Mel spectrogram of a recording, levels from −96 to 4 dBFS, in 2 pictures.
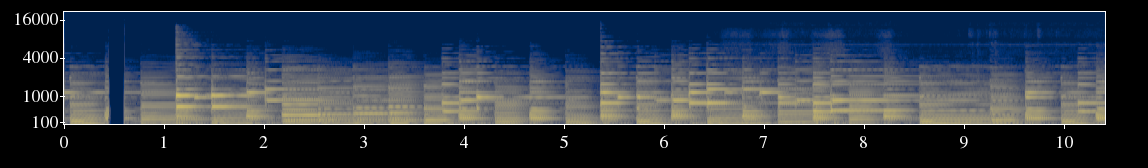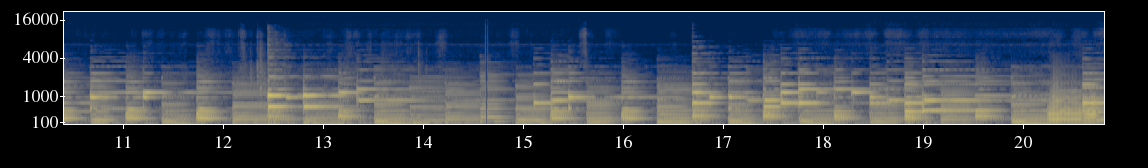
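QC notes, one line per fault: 0.44–0.60 s and 14.62 s, block of digital silence: the sound drops out entirely for 160 ms, then for 19 ms, cutting off and resuming with no fade. It is a missed output buffer or invalid processing values replaced by zeros.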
